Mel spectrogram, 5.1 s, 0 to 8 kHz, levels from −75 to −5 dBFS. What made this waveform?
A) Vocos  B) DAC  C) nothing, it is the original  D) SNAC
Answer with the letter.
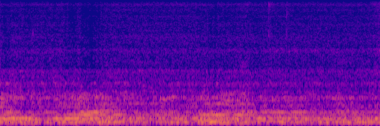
C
